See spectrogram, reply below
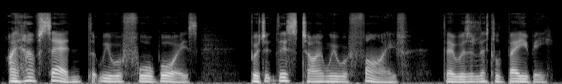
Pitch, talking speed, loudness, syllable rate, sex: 130 Hz, 205 wpm, -16 LUFS, 5.5 syllables/s, male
